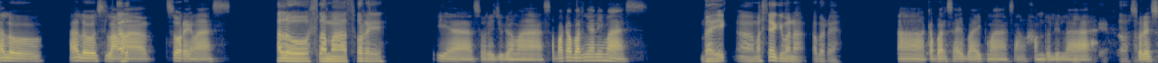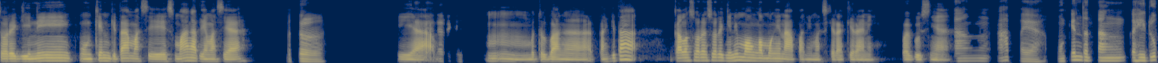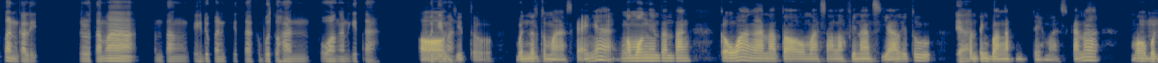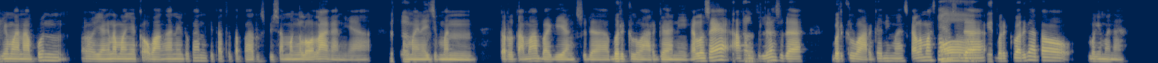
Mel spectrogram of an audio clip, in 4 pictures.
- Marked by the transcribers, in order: other background noise; tapping
- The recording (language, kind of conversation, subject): Indonesian, unstructured, Pernahkah kamu meminjam uang dari teman atau keluarga, dan bagaimana ceritanya?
